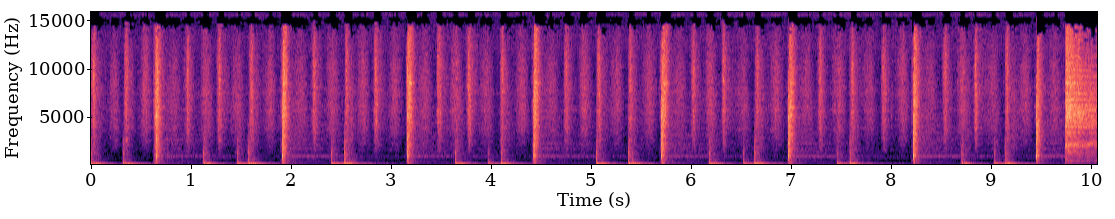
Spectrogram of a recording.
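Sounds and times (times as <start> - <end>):
95 bpm modern breakbeat in E: 0.0 - 10.0.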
